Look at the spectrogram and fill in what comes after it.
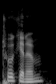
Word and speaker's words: Twickenham: Twickenham.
